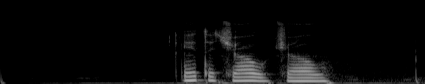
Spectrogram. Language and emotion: Russian, sad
